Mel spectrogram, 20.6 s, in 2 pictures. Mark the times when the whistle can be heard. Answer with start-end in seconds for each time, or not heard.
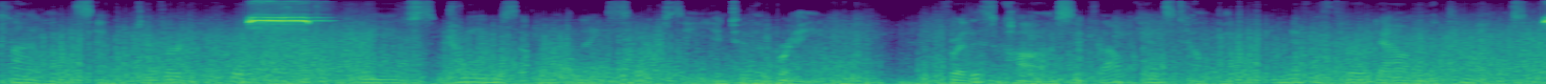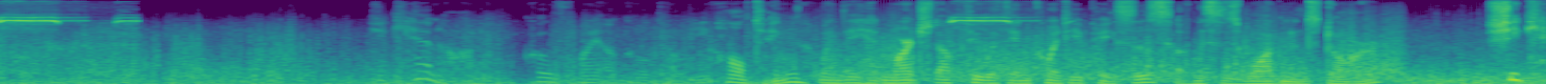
1.6-2.2, 10.2-11.2, 16.6-17.4.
